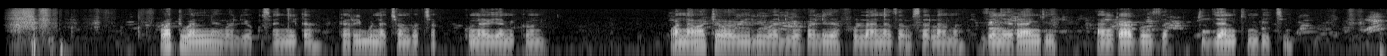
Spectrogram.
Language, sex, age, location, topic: Swahili, male, 18-24, Kisii, health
